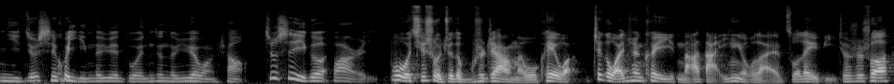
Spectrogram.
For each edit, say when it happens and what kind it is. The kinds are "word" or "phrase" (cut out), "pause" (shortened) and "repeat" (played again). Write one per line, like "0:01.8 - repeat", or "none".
0:02.5 - pause
0:03.3 - word
0:03.8 - pause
